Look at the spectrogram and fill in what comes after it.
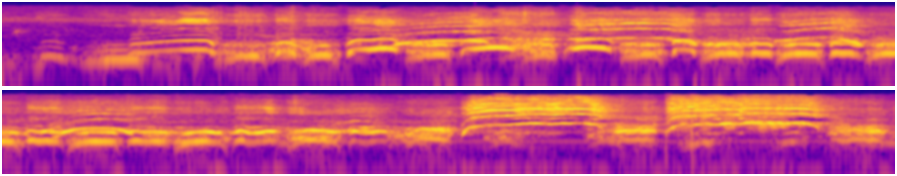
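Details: Pant hoot by a chimpanzee, a ventilatory display of strength and dominance: loud, rhythmic panting hoots rising and falling several times a second, peaking in piercing high screams about two-thirds through, then continued hooting.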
